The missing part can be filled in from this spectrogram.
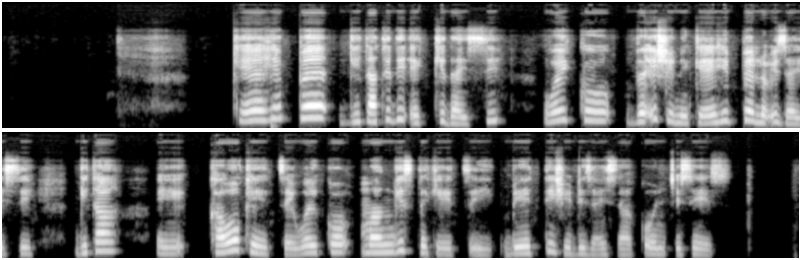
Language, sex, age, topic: Gamo, female, 25-35, government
